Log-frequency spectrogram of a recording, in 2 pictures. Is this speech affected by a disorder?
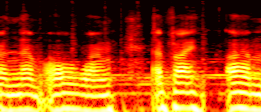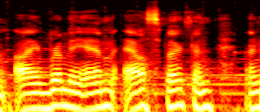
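Yes: ALS; more than 25 years since onset, uses cannabis.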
